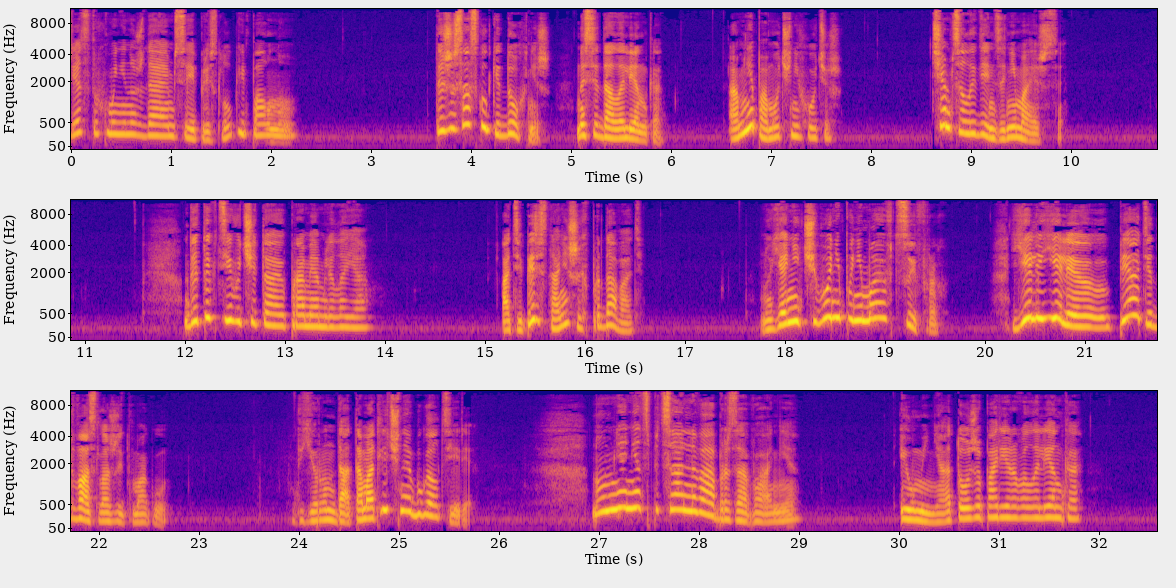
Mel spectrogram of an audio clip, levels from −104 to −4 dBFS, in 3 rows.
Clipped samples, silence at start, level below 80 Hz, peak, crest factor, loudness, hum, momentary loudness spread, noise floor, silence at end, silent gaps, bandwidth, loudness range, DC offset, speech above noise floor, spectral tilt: under 0.1%; 0 s; -68 dBFS; 0 dBFS; 20 dB; -18 LUFS; none; 16 LU; -60 dBFS; 0.75 s; none; 11 kHz; 6 LU; under 0.1%; 43 dB; -4 dB/octave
